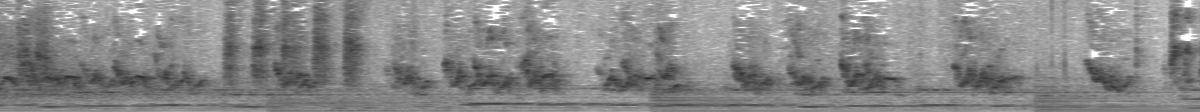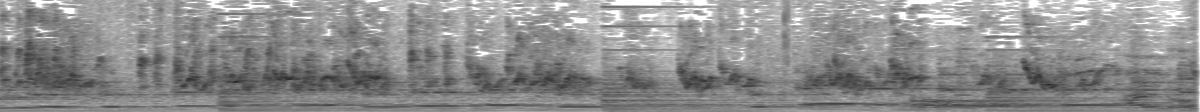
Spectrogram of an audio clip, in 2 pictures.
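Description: A flock of budgerigars chirping and chattering continuously, heard over background music of sustained chords that change about every two seconds.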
